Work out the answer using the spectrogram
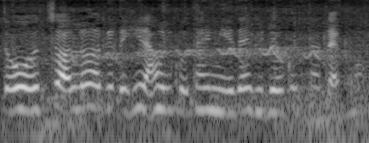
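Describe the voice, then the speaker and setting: A woman's voice: sits high, level tone, very fast. A young woman, chatting directly to viewers in a casual vlog while out on sunny streets. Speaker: vlogger. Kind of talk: casual outdoor vlog chat. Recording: noisy outdoor phone recording.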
